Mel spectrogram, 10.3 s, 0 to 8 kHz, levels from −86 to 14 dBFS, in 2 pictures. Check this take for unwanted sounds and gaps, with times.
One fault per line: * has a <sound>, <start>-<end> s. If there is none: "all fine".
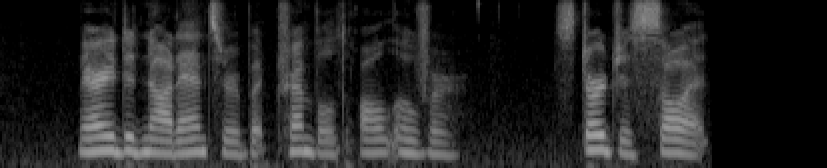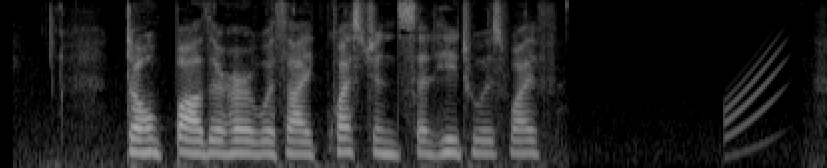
* has a chirp, 9.7-10.1 s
